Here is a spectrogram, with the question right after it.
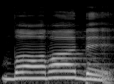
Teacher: Idza darab, huruf ra dibunyikan secara tafkhim karena barisnya di atas, maka bacanya tebal. Darab, huruf ba sukun dihukumi dengan qalqalah sughra karena huruf qalqalahnya ada di tengah ya, dan sukunnya asli, maka dibacanya dipantulkan dengan pantulan yang kecil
